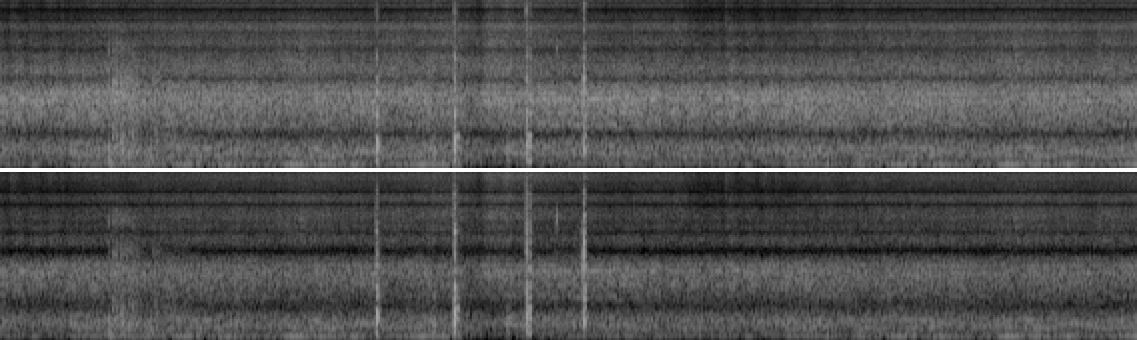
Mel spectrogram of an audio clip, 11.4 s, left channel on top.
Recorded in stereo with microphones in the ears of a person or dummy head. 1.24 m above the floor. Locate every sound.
0.0 s running water: 35° left (ahead or behind)
1.1 s a gunshot: 30° left (ahead or behind)
3.8 s ticking: 25° right (ahead or behind)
